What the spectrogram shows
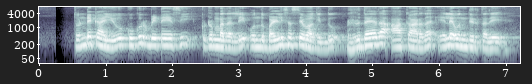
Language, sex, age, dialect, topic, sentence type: Kannada, male, 41-45, Coastal/Dakshin, agriculture, statement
